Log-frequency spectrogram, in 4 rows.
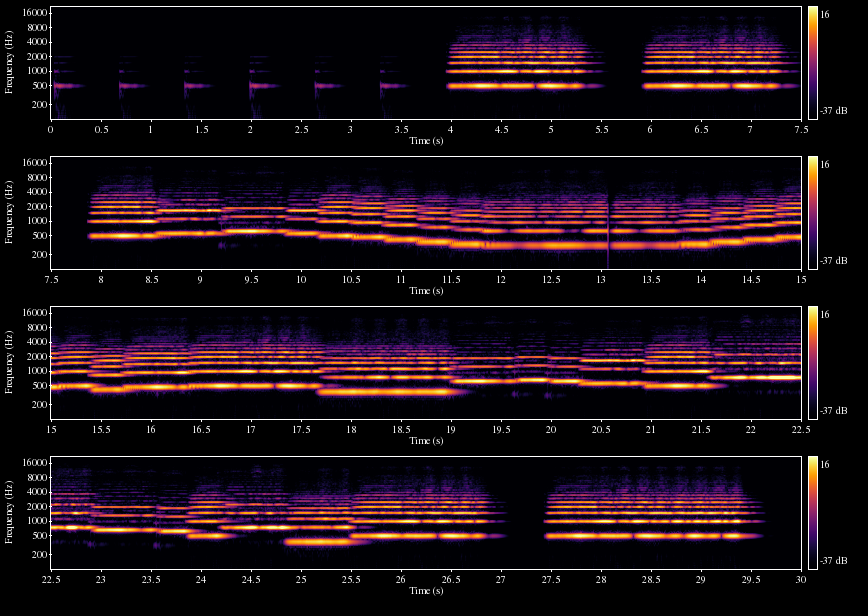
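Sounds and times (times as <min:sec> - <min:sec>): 
flute prelude: 0:04.0 - 0:29.7.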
